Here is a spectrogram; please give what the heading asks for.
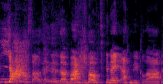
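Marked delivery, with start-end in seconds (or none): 0.1-0.6 high, loud yell of relief; exaggerated celebratory cry; jubilant cheer. Relieved at finding Scottish customers. 1.0-2.4 loud, higher, run-together sales shout; laughing, unguarded loud announcement; excited native-speaker pitch. Retold or imitated. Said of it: "I remember when it was Scottish".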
